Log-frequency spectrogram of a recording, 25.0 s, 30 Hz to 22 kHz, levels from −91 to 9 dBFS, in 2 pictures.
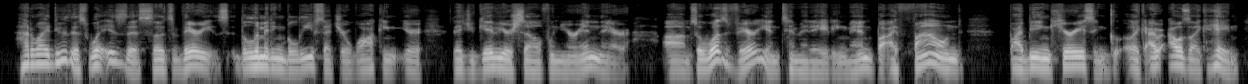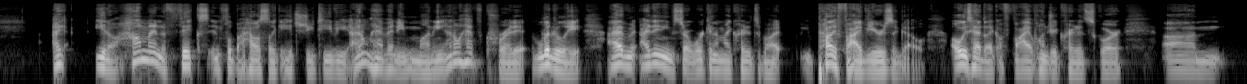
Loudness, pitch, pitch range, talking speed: -24 LUFS, 105 Hz, 95-120 Hz, 225 wpm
